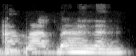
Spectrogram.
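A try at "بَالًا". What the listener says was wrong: Balan. Jangan pakai tas. Balan. tanwin.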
